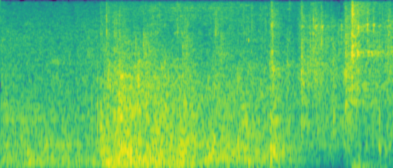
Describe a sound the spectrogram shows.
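Heavy metal doors rumble as they slide open.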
